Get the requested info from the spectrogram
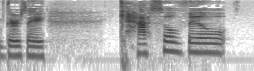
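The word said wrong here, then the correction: Castroville: artichoke festival? – I think he said Castorville.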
